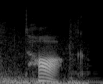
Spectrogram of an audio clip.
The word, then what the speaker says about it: talk: Muchos pronuncian esta palabra talk, pero aquí la L es muda. Talk.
